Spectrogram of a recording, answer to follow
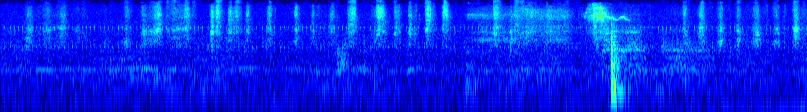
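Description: Faint, scratchy strokes of a watercolour brush working paint across wet watercolour paper, with one short, louder noise about six seconds in.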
